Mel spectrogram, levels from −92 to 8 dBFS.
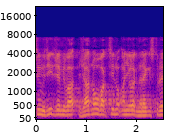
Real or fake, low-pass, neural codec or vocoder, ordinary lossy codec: real; 7.2 kHz; none; AAC, 32 kbps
